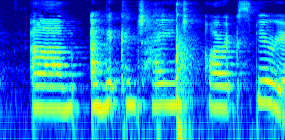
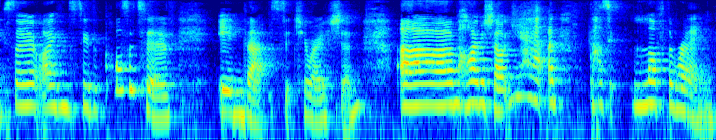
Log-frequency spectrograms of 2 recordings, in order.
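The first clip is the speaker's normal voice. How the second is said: usual speaking voice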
